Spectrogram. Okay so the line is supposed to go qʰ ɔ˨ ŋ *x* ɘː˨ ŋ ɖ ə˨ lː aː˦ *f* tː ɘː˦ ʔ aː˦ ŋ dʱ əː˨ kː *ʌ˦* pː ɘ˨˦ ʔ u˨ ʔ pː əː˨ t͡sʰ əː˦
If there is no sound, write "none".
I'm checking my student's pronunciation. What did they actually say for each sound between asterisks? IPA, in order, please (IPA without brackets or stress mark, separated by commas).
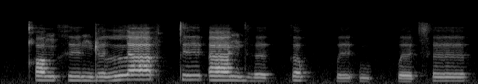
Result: x, f, ʌ˦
